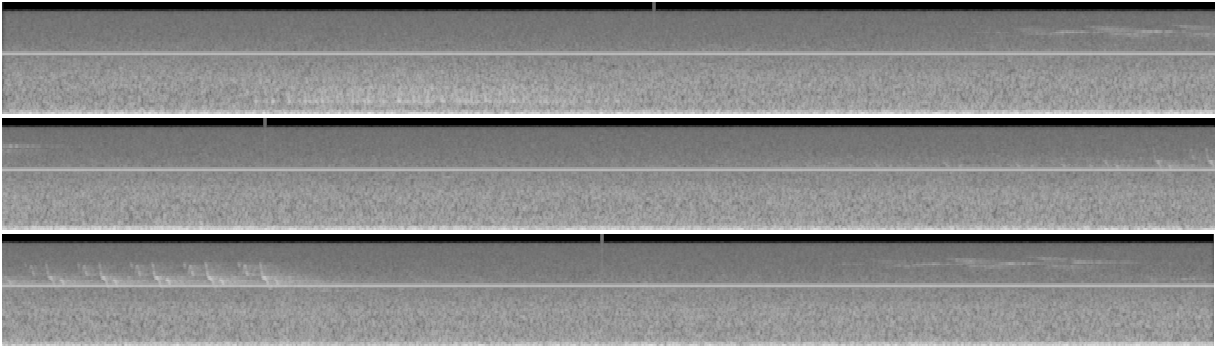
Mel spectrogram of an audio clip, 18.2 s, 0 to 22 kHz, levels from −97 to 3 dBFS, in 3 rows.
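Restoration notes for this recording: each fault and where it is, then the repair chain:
whine 3.3 kHz -21 dBFS
3.26 s: pop
7.38 s: pop
15.13 s: pop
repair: de-click; band-stop 3.3 kHz, Q 30

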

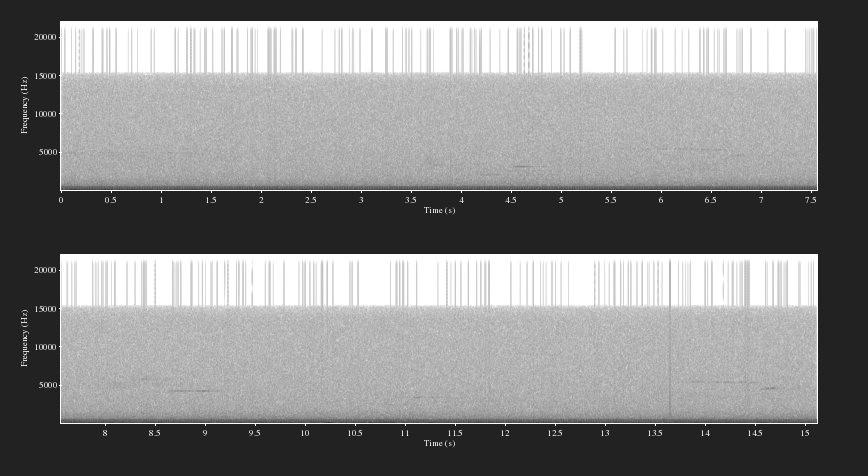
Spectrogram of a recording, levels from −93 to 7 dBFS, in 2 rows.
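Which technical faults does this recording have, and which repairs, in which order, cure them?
crackle 22 per s -28 dBFS
hum 60 Hz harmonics 8 -28 dBFS
13.65 s: pop -12 dBFS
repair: de-click; de-hum 60 Hz, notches 8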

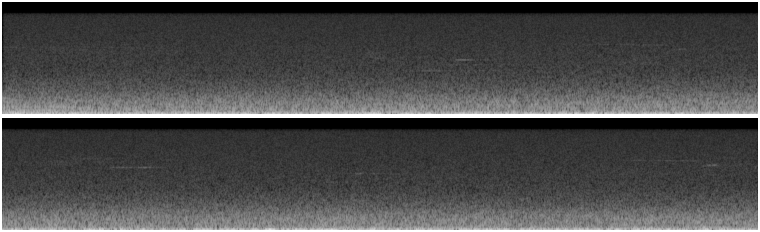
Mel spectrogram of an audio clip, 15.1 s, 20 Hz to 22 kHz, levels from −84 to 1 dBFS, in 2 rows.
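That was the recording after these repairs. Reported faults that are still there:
nothing left

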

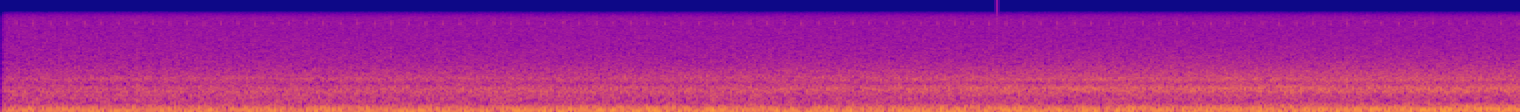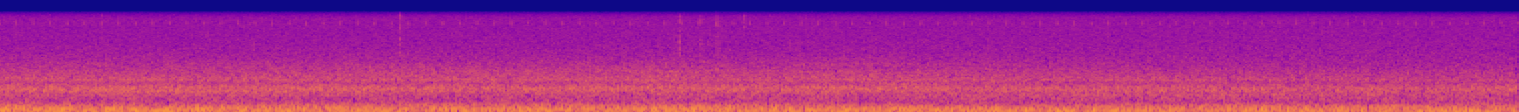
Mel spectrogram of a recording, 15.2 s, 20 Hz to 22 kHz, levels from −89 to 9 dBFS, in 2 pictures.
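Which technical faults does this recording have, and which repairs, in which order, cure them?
4.98 s: pop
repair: de-click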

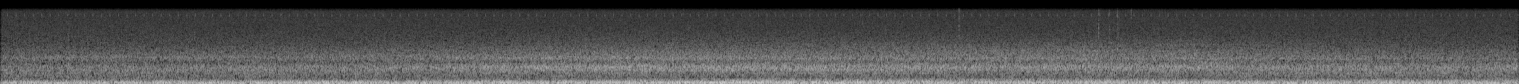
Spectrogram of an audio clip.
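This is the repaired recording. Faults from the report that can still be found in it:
nothing left

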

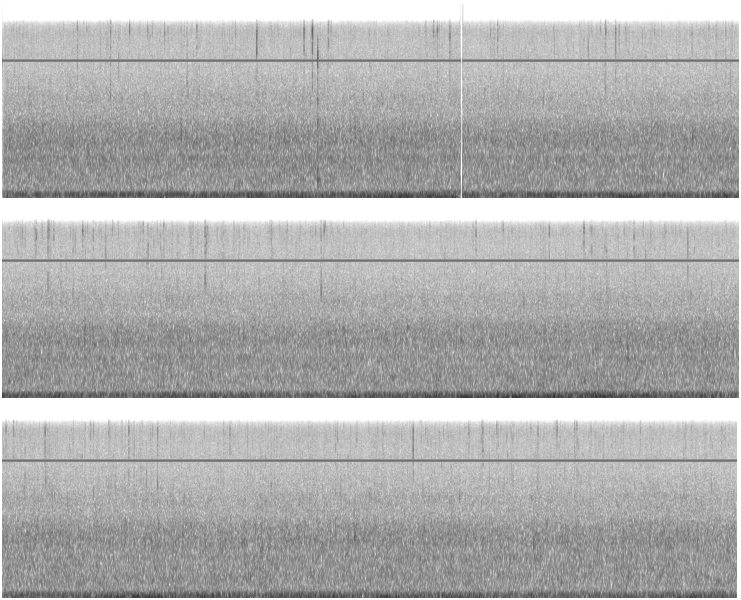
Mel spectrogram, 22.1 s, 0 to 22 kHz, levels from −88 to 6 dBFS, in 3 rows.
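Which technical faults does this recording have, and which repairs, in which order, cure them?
whine 6.4 kHz -31 dBFS
4.58–4.60 s: dropout 23 ms
6.64 s: dropout 4.6 ms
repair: band-stop 6.4 kHz, Q 30; interpolate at 4.58 s, 23 ms; interpolate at 6.64 s, 4.6 ms

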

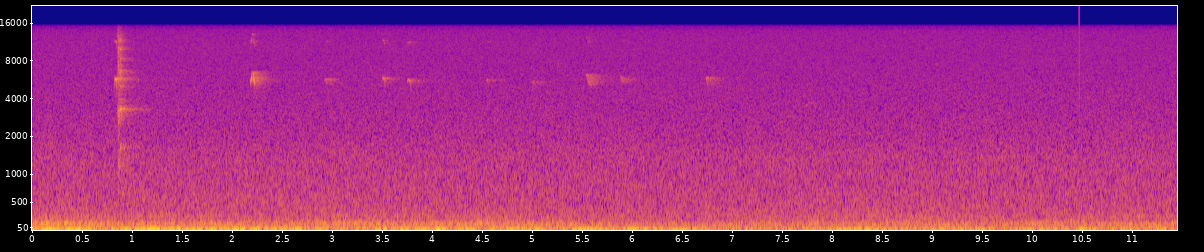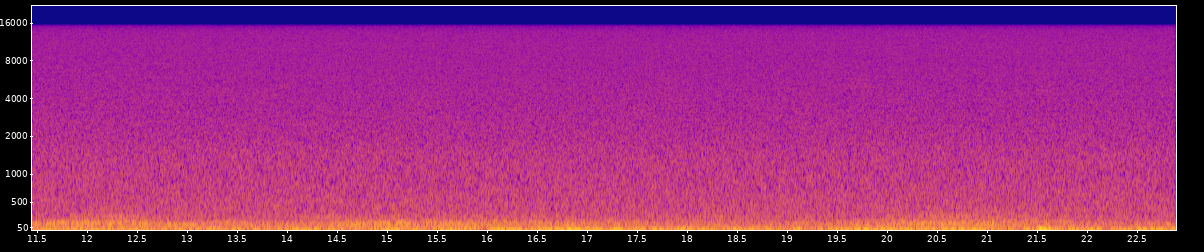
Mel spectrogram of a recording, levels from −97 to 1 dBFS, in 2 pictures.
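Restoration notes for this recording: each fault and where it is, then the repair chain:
10.48 s: pop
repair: de-click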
